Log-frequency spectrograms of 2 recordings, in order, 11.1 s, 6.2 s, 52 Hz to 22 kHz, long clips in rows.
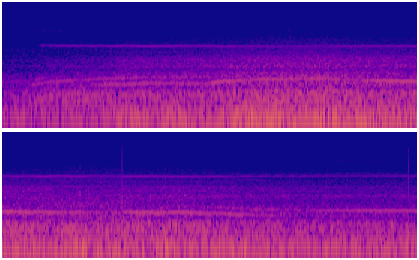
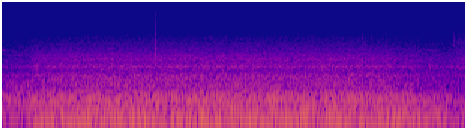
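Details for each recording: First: BMW 3 Series F30 heater/AC blower motor: fan rush with steady high whistle and wavering squeal from the faulty motor, before removal, lubrication and reinstallation. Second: BMW 3 Series F30 heater blower after removal, lubrication and reinstallation: steady, even rush of air with the former whistle and squeak gone.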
